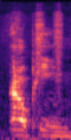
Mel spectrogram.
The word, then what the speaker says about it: Alpine: trousers on because you're an alpine fern alpene yes apparently that's how that's pronounced i i've been playing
